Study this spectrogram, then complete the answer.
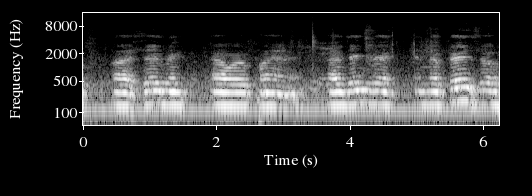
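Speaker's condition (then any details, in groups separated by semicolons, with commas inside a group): ALS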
